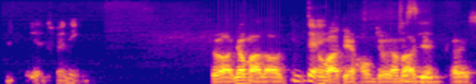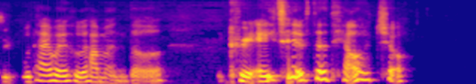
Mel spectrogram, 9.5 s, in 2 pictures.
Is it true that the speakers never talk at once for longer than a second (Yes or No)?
Yes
